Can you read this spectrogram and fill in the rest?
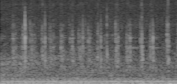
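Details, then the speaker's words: Vortex Cypher keyboard with stock Cherry MX Silver switches: a quick run of light plastic key clacks with a dry, scratchy edge; the switches would benefit from lubing. "it doesn't really but you can hear that scratchiness on that so you probably want to do some kind of lube job on it if that was an option"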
